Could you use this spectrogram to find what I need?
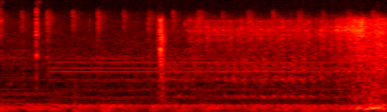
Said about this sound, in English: Bullitt buckles his seatbelt and starts the car. It's an old Ford Mustang that's seen better days. The car's finished in Highland Green, a forest green so dark it's almost black.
